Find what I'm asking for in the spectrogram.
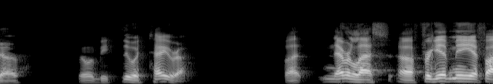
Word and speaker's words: Thyatira: Most people pronounce it Thyatira, I guess. But the U is actually hides the Greek letter there is the upsilon, and so it would have a U sound to it.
